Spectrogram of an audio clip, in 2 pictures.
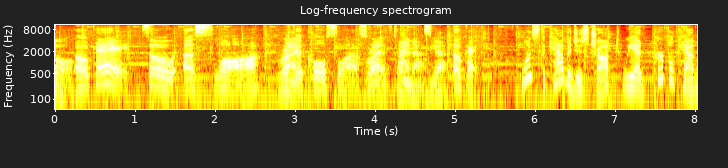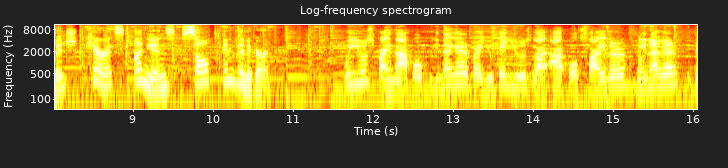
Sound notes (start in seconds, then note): none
